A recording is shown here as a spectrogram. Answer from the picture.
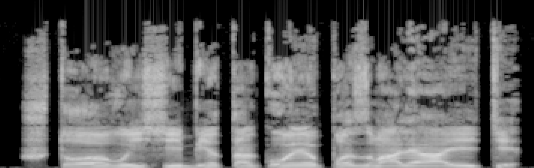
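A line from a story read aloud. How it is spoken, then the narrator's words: Thunderous booming. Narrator (Russian): прогремел он так, что все трое подпрыгнули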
